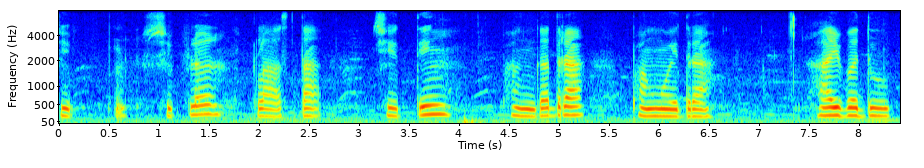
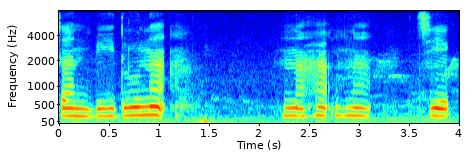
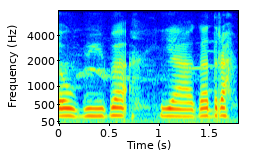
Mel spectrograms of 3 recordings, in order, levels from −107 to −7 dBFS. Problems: none marked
